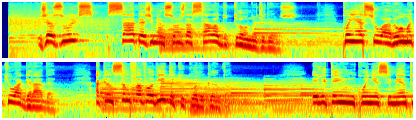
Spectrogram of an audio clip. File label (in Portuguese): Narracao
